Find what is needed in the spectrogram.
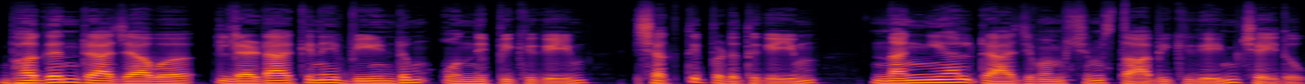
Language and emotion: Malayalam, neutral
